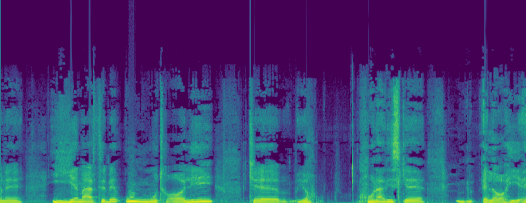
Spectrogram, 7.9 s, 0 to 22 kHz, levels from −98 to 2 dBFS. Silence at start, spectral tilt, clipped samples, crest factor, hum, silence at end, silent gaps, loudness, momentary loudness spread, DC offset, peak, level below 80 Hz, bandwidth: 0 s; -6.5 dB/octave; 0.5%; 12 dB; none; 0 s; none; -11 LUFS; 13 LU; under 0.1%; 0 dBFS; -42 dBFS; 14 kHz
